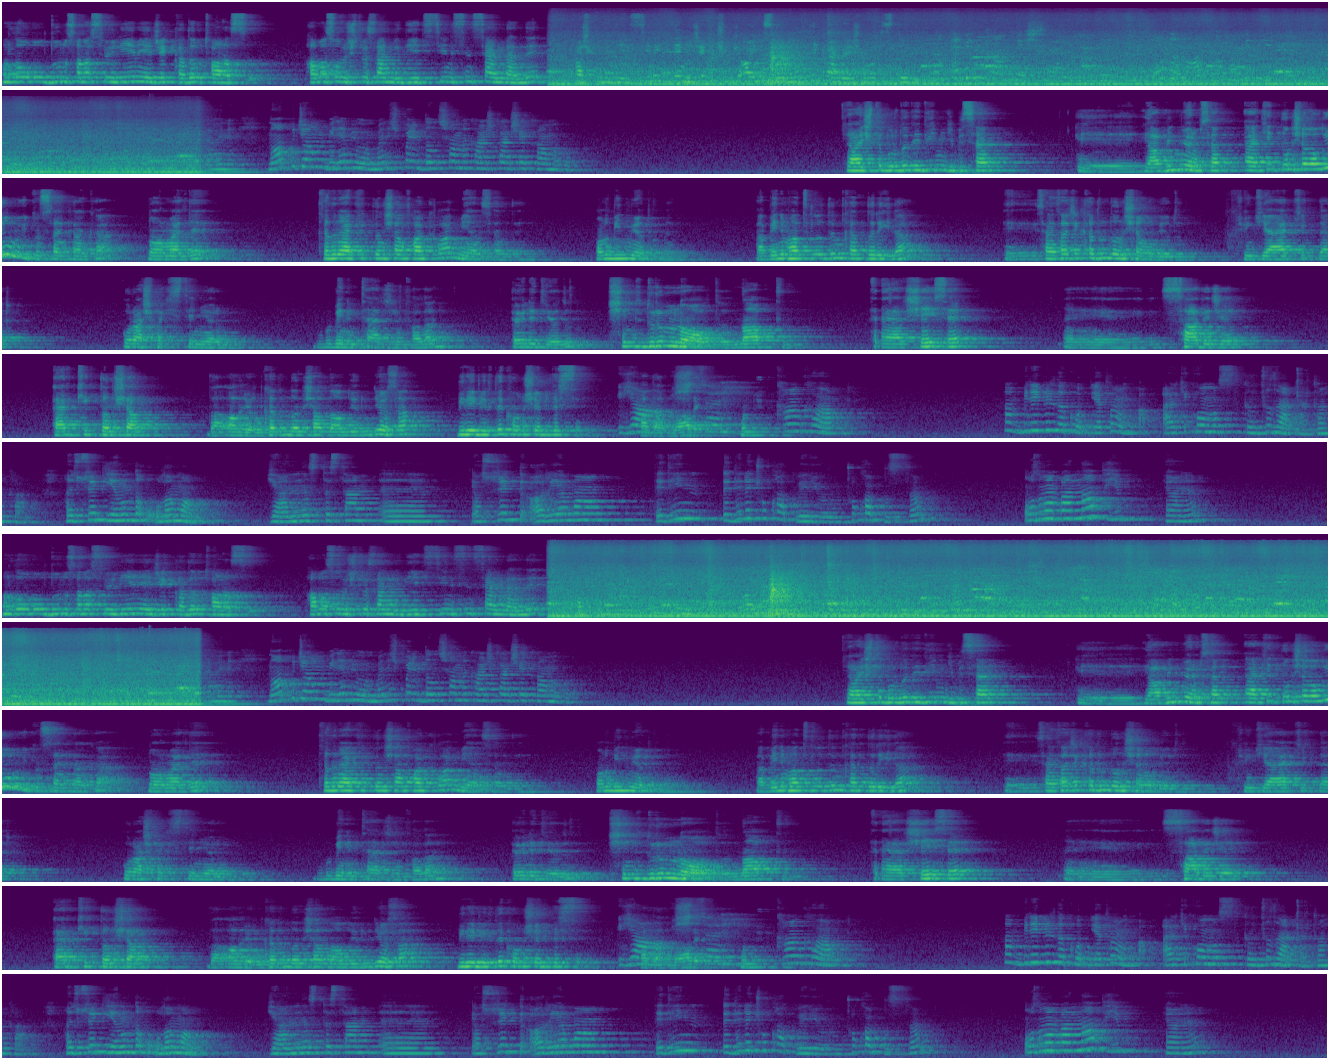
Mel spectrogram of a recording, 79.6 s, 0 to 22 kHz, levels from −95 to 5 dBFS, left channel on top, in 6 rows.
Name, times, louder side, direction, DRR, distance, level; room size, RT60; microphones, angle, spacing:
voice 1, 0.0-2.5 3.1-5.4 5.7-9.2 21.7-23.2 24.0-27.6 28.0-28.6 29.7-31.7 32.5-33.2 34.1-35.6 36.5-38.3 38.9-39.4 39.7-39.8 41.0-42.1 42.9-44.2 44.9-45.6 45.8-47.7 48.6-49.4 50.4-52.1 53.5-54.5 55.1-57.1 57.6-58.7 59.5-59.9 60.4-60.6, left 2 dB, 40° left, 5 dB, 1.6 m, -31 dB
sound 1, 5.4-15.3, right 5 dB, 45° right, 0.5 m, -27 dB
voice 2, 9.2-11.1 11.5-15.6 15.9-19.0 59.2-60.4 60.8-61.5 63.1-66.6 66.9-68.3 69.0-70.7 71.0-72.4 72.8-75.5 76.5-77.6 77.9-78.3, equal, 5° left, 2 dB, 2.0 m, -41 dB
16.5 x 7.8 x 5.0 m, 1.0 s
head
